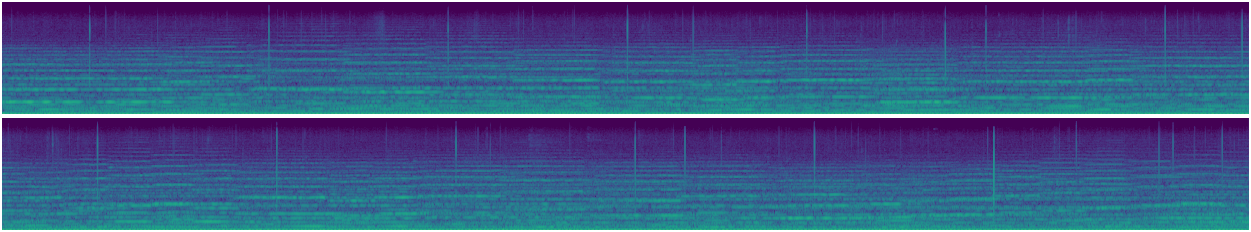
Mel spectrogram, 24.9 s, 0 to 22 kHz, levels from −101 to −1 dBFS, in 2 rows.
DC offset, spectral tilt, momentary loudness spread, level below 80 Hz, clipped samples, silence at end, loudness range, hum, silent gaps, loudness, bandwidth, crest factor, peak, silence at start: under 0.1%; -5 dB/octave; 3 LU; -48 dBFS; under 0.1%; 0 s; 1 LU; none; none; -45 LUFS; 13 kHz; 28 dB; -14 dBFS; 0 s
